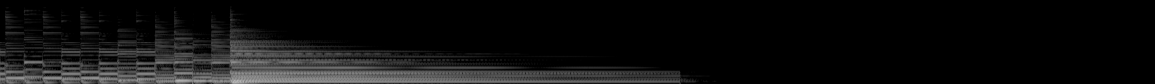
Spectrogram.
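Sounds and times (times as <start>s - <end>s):
guitar prelude: 0.0s - 6.8s.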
